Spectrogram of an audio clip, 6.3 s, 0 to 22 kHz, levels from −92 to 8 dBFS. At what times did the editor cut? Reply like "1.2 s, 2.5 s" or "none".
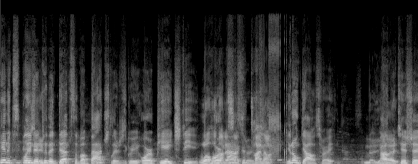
4.2 s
